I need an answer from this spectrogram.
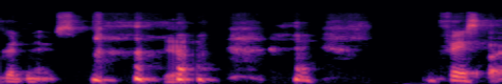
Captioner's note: laughs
